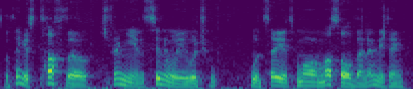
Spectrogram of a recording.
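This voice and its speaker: Guy reading visual novel narration out loud, mid pitched voice. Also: sing-song, quick pace. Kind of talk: reading first-person story narration aloud.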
